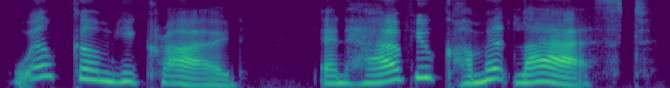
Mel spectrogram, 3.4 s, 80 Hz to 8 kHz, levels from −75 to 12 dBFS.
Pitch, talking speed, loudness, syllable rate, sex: 235 Hz, 160 wpm, -18 LUFS, 3.7 syllables/s, female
